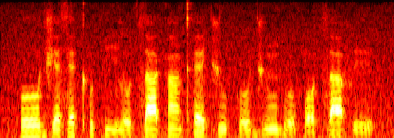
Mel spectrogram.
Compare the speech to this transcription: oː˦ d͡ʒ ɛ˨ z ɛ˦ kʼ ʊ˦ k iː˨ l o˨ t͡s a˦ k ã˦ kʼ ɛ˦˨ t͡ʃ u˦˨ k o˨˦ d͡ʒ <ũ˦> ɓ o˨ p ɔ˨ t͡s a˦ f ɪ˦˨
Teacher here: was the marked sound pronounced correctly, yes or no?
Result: yes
